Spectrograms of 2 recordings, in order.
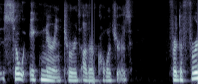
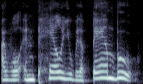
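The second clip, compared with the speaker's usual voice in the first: mock retort; 6 semitones higher, slower than usual. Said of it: "I'm like".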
